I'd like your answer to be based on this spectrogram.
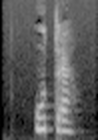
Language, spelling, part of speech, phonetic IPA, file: Russian, утро, noun, [ˈutrə], Ru-утро.ogg
- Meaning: morning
